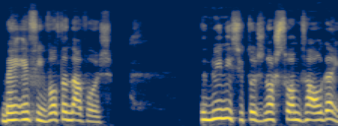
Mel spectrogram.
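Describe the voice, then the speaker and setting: Delivery comes at a moderate pace with ordinary pitch variation, dry and close with no echo. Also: woman. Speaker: YouTuber. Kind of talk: casual vlog monologue. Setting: recording to camera. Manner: conversational, with fillers and self-corrections.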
